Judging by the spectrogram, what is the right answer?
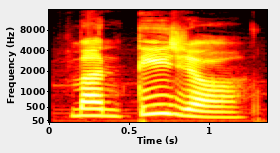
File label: "mantillo", Spanish; landscaping vocabulary; learn spanish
